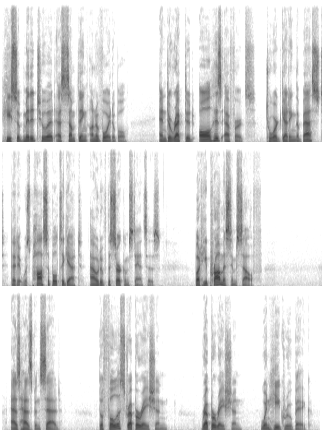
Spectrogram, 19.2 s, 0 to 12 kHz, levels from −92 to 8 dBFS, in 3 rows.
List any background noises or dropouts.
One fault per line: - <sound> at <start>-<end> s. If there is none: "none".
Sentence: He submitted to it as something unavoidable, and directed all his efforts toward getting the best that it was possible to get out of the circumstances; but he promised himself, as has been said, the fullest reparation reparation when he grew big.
none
